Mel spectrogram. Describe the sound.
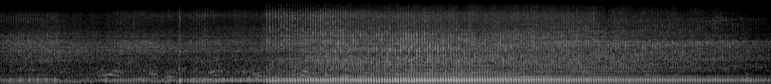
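A ride-on lawn mower tractor engine, which people are trying out, drones steadily, swelling louder partway through into a sustained, rumbling roar, with faint voices in the background early on.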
